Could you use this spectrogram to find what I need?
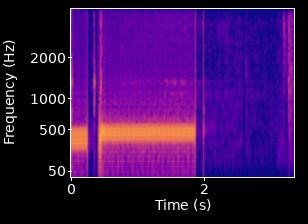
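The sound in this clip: A telephone tone sounds as a call is transferred to a quality-control department: a brief tone and a click, then a steady single-pitched tone for about a second and a half. A few clicks follow, then near-silence with a faint rustle at the end.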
